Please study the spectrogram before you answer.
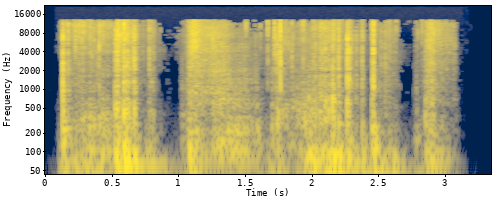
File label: office scissors cut cardboard several snips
